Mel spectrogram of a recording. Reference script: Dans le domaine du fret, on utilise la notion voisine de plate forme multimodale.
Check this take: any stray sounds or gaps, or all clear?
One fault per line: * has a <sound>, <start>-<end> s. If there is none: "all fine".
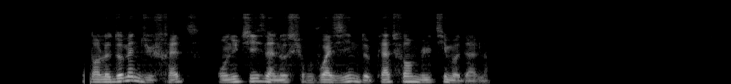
* has a dropout, 0.8-0.9 s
